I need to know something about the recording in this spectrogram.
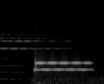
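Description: Smartphone ringing with an incoming call: a two-note ringtone chime that starts just under a second in and holds for about a second, over the fading last notes of the score.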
